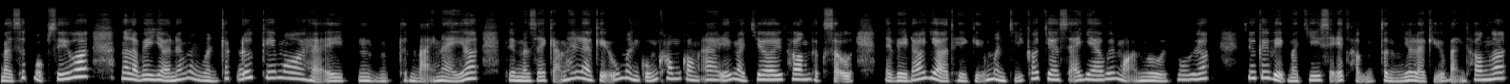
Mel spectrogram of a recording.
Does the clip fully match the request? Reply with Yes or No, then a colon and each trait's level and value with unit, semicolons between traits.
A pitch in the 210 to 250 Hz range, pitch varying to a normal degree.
No: high, 215 Hz; wide, 6.5 semitones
